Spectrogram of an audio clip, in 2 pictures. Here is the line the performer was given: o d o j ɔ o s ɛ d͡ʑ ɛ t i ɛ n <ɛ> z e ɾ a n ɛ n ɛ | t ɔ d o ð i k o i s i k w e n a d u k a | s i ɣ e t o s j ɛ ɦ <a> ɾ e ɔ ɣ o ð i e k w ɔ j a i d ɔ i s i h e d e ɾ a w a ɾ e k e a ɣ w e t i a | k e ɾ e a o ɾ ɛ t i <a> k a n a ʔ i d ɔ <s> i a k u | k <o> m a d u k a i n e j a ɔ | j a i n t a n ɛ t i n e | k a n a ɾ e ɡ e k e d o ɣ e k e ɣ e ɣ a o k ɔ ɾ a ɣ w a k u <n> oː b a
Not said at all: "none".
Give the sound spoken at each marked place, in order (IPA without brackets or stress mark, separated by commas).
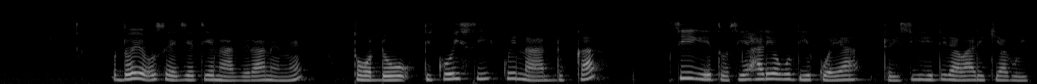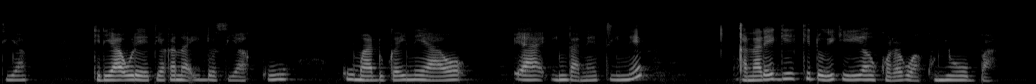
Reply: a, a, a, s, u, ɲ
